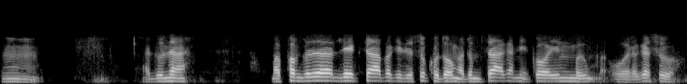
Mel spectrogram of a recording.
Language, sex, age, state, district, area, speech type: Manipuri, male, 45-60, Manipur, Kangpokpi, urban, conversation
